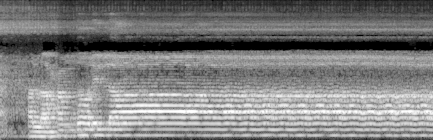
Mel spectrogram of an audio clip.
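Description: A man's voice chanting through a microphone: a few short notes in the first second and a half, then one long, steady note.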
